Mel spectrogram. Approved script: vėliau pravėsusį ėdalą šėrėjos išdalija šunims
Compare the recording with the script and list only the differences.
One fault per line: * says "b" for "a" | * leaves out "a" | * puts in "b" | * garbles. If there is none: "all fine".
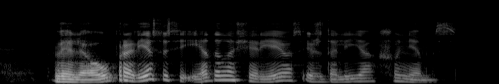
all fine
